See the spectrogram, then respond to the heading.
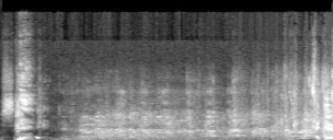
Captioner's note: RuPaul laughs; audience applauding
